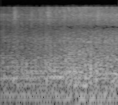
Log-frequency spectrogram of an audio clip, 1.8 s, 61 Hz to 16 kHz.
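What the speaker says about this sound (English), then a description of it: "Apparently we had helicopters." Helicopter rotors whir steadily in the 1995 Command and Conquer game, a dense, even drone that stays loud and unbroken throughout, with no voices over it.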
